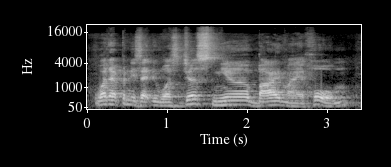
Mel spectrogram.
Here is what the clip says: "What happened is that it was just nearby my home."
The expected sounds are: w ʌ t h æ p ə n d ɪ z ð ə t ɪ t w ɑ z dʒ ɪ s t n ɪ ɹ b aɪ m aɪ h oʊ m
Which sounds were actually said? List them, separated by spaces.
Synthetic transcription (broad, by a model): w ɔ t h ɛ p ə n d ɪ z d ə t ɪ t w ɑ s dʒ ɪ s n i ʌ b aɪ m aɪ h oʊ m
